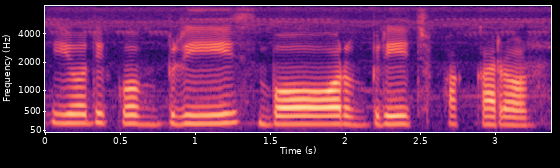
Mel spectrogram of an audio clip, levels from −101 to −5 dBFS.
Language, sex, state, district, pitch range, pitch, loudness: Chakma, female, Tripura, Dhalai, 195-210 Hz, 200 Hz, -17 LUFS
